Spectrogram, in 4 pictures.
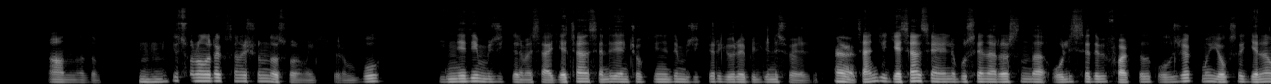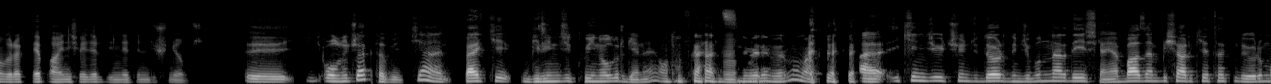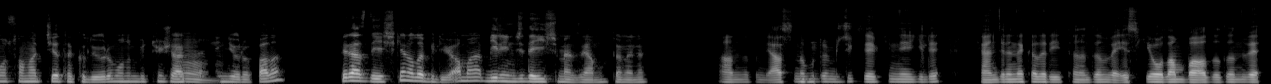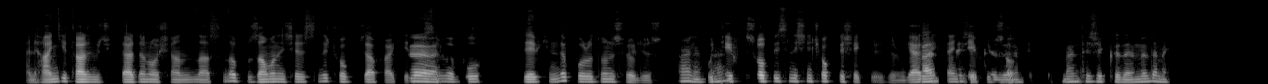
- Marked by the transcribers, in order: tapping; laughing while speaking: "Onun garantisini"; chuckle
- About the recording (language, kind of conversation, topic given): Turkish, podcast, Müzik zevkin zaman içinde nasıl değişti ve bu değişimde en büyük etki neydi?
